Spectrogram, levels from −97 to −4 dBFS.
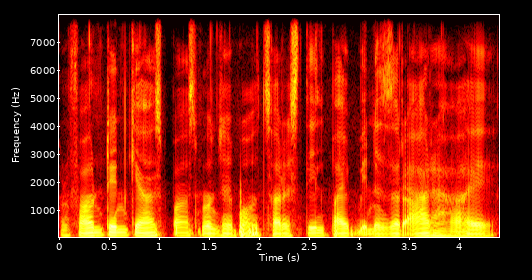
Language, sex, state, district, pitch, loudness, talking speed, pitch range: Hindi, male, Arunachal Pradesh, Papum Pare, 85 Hz, -19 LUFS, 175 wpm, 80-95 Hz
